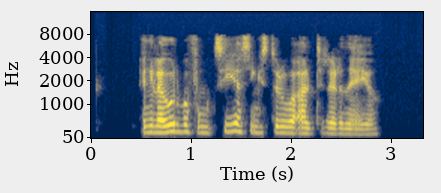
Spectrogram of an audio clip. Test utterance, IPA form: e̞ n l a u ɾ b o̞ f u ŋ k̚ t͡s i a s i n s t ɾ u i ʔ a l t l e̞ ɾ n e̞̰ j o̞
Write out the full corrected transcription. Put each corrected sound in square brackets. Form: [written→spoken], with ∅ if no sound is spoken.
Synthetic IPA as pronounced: e̞ n l a u ɾ b o̞ f u ŋ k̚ t͡s i a s i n s t ɾ u [i→a] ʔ a l t l e̞ ɾ n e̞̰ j o̞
